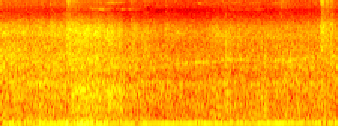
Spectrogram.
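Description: Diesel truck engine running, heard from inside the cab: a steady low rumble as the truck moves off.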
